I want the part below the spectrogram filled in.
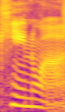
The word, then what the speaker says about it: quinoa: It's called quinoa. – Quinoa, but it's spelled strangely. What's the spelling on it? – It's spelled Q-U-I.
